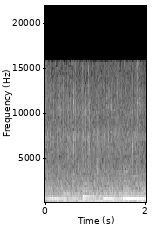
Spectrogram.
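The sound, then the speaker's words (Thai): Heavy rain pours down in a steady, even hiss that holds at the same level throughout, with faint sustained tones beneath it. “ฝนได้ตกลงมาอย่างหนัก”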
